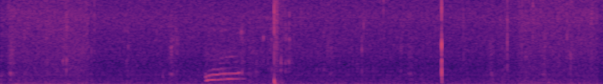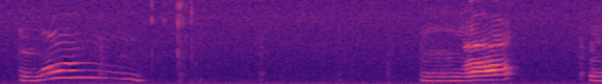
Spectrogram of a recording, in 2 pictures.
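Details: Three separate meows from a mischievous house cat spread across the stretch: a short one, a longer arching call, then a higher, wavering one, with two sharp clicks between and a soft hum beneath.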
